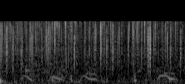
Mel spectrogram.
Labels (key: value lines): label: biophony, cascading saw
recorder: SoundTrap 600 or HydroMoth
